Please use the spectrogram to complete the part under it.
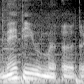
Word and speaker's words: medium: 霊媒を意味する英語をメディウムというふうに発音していこうと思っています。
